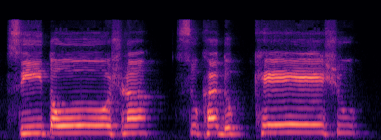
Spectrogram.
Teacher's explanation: द के बाद जो विसर्ग है उसके आगे ख है तो यहां पर जो विसर्ग का उच्चारण है वो आधा ख का करेंगे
